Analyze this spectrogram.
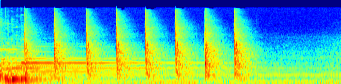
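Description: A hammer taps metal pins into wood with sharp, ringing blows.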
